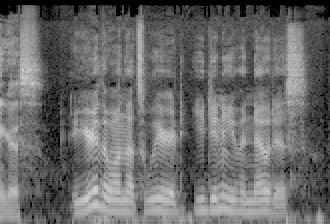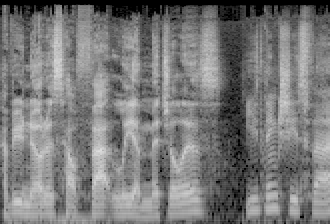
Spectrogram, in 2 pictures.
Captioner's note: none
